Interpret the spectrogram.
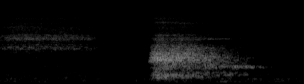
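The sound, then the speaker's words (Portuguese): A deep breath taken with eyes closed during a guided visualization: a long airy inhale, a brief pause, then a fuller, louder exhale that slowly fades out. No one speaks. “E fechando seus olhos, respirando uma vez”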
